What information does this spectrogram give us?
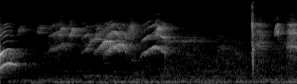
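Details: A ring-necked parakeet talks in a string of bright, sliding, squeaky syllables over the first second and a half, then goes quiet before a sharp click and a few short high chirps.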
